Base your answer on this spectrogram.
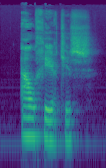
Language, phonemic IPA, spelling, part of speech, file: Dutch, /ˈalɣerces/, aalgeertjes, noun, Nl-aalgeertjes.ogg
- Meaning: plural of aalgeertje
